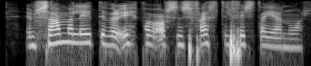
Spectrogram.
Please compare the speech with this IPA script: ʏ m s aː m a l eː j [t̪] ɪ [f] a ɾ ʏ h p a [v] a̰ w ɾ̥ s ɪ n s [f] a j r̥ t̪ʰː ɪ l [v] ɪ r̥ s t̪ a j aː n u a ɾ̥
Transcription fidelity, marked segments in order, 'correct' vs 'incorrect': correct, incorrect: v, correct, correct, incorrect: f

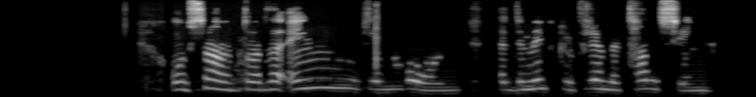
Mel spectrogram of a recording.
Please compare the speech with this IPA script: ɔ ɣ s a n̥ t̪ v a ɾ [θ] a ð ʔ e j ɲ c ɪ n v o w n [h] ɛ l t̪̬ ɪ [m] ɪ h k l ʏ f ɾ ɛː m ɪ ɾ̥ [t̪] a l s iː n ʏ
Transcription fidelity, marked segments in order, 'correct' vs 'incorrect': correct, correct, correct, incorrect: t̪ʰ

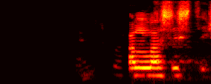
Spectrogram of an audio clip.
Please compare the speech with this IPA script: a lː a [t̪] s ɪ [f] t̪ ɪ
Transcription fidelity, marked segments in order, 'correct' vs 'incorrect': incorrect: none, incorrect: s

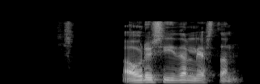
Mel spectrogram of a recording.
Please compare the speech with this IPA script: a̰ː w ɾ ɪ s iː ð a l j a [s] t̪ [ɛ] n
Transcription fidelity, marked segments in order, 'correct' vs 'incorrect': correct, incorrect: a

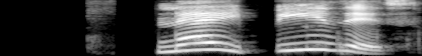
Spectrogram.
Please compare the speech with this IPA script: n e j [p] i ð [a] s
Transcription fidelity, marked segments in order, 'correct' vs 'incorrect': correct, incorrect: e

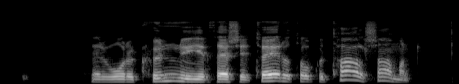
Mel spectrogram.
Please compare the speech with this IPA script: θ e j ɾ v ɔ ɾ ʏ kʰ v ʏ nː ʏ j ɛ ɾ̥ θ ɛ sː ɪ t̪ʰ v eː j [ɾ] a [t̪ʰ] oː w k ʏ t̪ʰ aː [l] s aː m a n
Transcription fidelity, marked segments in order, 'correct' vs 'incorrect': correct, correct, correct

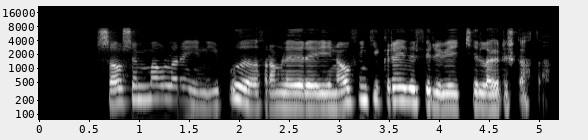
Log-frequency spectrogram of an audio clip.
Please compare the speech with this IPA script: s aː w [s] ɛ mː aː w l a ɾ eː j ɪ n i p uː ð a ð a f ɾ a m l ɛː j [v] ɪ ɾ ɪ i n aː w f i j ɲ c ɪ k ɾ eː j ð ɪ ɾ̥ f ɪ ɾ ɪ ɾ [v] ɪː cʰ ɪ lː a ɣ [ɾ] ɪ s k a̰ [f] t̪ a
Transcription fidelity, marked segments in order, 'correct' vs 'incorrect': correct, incorrect: ð, correct, correct, incorrect: h

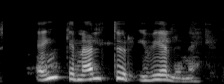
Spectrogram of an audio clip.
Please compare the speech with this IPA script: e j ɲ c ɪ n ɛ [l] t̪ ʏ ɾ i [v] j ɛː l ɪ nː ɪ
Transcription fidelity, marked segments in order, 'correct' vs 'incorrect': correct, correct

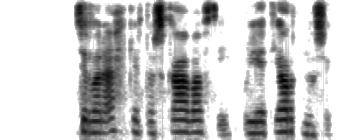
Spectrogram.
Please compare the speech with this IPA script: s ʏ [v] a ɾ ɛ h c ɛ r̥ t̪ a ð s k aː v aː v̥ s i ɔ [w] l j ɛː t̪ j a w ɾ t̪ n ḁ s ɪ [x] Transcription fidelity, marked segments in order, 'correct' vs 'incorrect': correct, incorrect: ɣ, correct

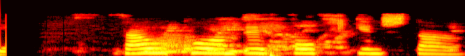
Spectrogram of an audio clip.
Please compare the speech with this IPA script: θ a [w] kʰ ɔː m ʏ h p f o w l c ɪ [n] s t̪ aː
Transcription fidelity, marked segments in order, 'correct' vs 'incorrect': correct, correct

